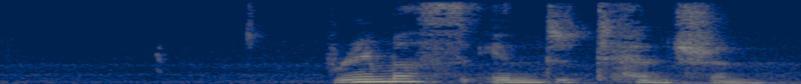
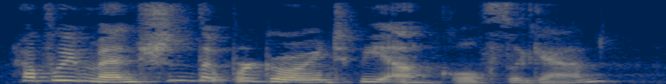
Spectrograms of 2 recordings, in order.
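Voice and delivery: bright; 6 semitones higher, 5 dB louder, faster than usual. A narrator's reading. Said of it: "said Gideon brightly".

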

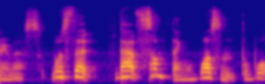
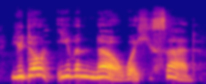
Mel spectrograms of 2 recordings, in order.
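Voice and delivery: higher, louder protest; a touch shrill; 6 semitones higher, 7 dB louder than usual. A narrator's reading. Lily protests to Remus, a touch shrilly. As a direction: object in a slightly shrill, raised voice. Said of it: "a touch shrilly".

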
